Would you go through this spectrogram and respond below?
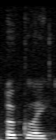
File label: "ugly", English; adjectiu; lleig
